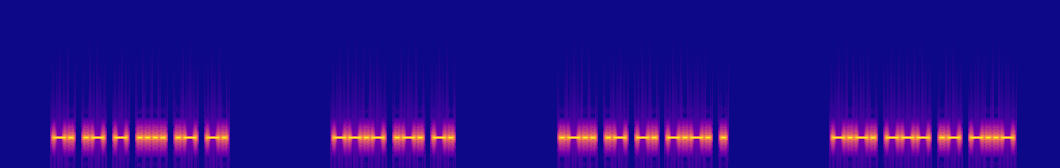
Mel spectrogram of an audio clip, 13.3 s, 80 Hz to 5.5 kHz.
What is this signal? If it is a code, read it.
Morse code, heard as a keyed tone, about 25 wpm, 550 Hz. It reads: NATHAN QRN LANCE COAX
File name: Ultimate Word List / 25WPM Ultimate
